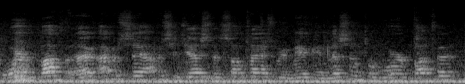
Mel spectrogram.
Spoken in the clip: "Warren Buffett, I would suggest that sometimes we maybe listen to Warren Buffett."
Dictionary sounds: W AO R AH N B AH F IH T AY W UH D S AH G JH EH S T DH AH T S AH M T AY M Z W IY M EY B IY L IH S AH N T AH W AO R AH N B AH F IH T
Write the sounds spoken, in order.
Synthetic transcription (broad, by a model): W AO R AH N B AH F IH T AY W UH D S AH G JH EH S T DH AH T S AH M T AY M Z W IY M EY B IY L IH S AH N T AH W AO R AH N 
